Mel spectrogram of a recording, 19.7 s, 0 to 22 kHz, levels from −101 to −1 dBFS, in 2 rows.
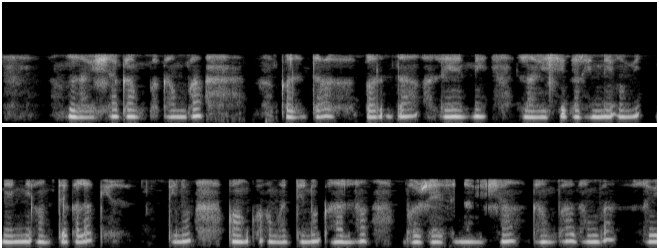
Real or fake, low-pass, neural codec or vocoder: real; 3.6 kHz; none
